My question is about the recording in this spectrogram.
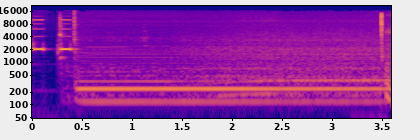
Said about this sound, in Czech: to je mikrovlnka.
